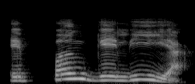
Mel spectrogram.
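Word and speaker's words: ἐπαγγελία: Porque este primeiro gama é nasalizado, luego és como um ni oestro, oh, por exemplo, estan, né? Então, epan estan epanguelia epanguelia epenguilato.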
